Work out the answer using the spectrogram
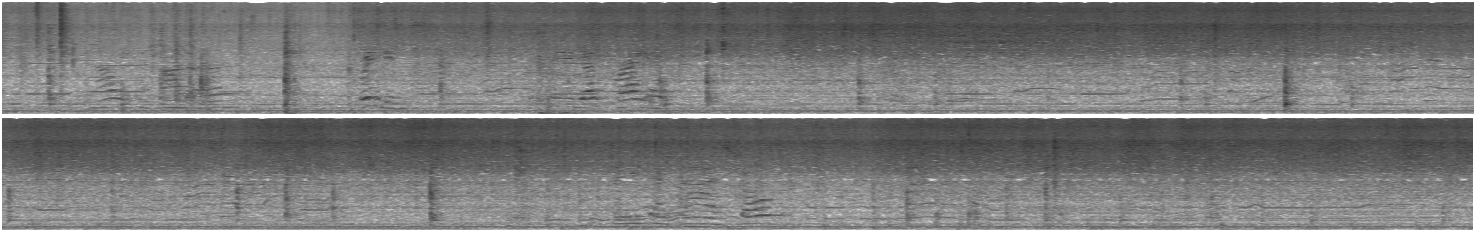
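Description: Green beans and onion frying in oil in a pan, a steady sizzle that grows louder about three or four seconds in. They are stirred with a wooden spatula that scrapes and now and then knocks sharply on the pan.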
